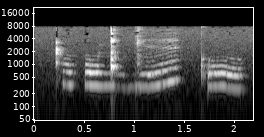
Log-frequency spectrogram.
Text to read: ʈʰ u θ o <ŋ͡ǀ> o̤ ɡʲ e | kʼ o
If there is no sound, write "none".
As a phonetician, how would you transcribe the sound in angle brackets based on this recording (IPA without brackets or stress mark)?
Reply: ŋ͡ǃ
